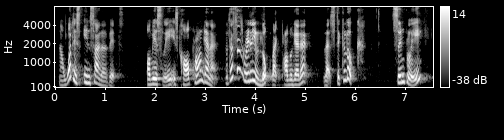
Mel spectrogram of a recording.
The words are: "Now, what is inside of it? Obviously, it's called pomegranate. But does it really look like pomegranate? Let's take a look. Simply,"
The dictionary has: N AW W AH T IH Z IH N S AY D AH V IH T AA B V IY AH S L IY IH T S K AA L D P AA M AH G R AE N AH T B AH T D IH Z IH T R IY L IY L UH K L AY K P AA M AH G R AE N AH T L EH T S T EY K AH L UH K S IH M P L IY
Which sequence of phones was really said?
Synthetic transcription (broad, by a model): N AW W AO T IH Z IH N S AY D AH B IH T AA B V IY AH S L IY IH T S K AA L D P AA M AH G AE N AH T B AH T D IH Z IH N R IY L IY L UH K L AY K P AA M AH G AE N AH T L EH T S T EY K AH L UH K S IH M P L IY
